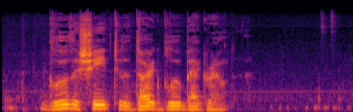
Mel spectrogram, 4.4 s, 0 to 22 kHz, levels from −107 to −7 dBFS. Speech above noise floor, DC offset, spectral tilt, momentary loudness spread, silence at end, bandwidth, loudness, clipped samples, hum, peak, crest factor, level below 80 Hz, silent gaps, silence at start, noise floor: 35 dB; under 0.1%; -5 dB/octave; 14 LU; 0.45 s; 14.5 kHz; -30 LUFS; under 0.1%; none; -14 dBFS; 18 dB; -66 dBFS; none; 0.1 s; -64 dBFS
